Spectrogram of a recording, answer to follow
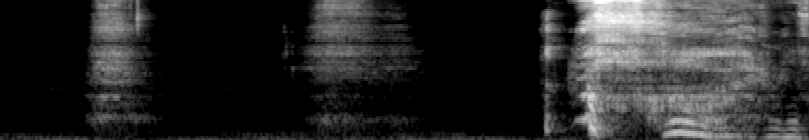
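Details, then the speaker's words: Adult recording at work in rainy weather after being sneezy all morning: two quick stifled sneezes, then a loud gasping in-breath and a full, forceful sneeze, part of a sustained sneezing fit that worsens with talking; sneezing fit. "I don't even want to talk, because every time I try to talk, it just gets worse. Oh my god, you guys, I am I'm a mess."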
